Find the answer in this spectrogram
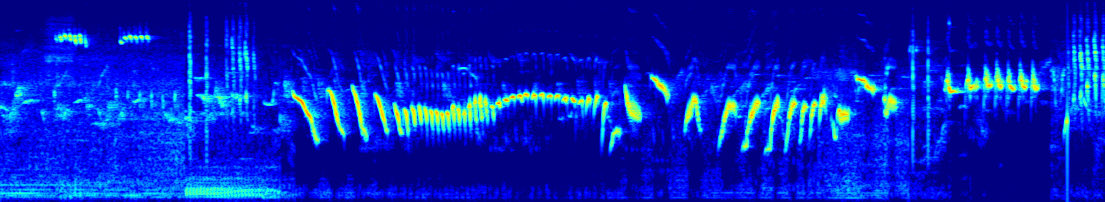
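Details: White-rumped shama song. A few high notes first, then a long, fast series of rich, downslurred whistles, varied in pitch and pace, ending in a high, twittering trill.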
